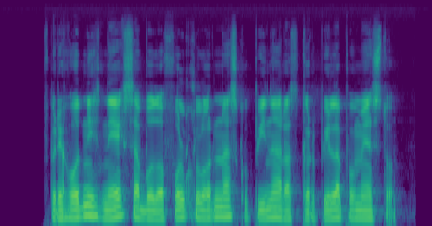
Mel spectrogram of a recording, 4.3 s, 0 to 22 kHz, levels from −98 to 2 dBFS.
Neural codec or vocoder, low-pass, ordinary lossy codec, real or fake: none; 19.8 kHz; none; real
